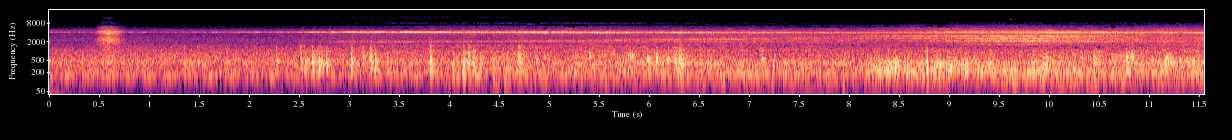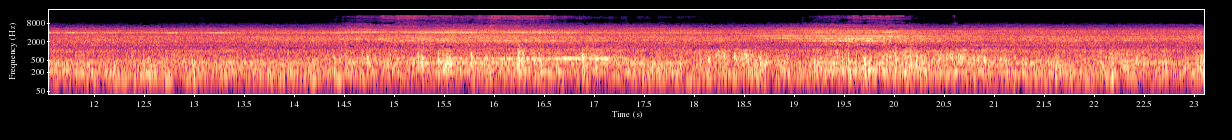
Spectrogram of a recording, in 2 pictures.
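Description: Stadler FLIRT electric multiple unit pulling away: rolling wheel noise and clatter over rail joints and points, with a faint whine rising slowly in pitch as it gathers speed. A high wheel squeal comes in twice, about two-thirds of the way through and again near the end.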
